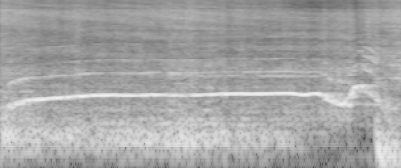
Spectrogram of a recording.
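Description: Background music in which one long high note is held steady for about three and a half seconds, then bends down and wavers near the end.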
